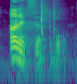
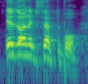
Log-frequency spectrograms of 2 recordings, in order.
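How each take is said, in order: First: Said in the usual way. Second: "Is unacceptable." repeated louder, hitting "Is". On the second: Real, not acted. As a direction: hammer it home the second time.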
